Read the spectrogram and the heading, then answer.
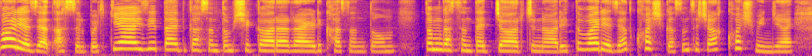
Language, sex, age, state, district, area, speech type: Kashmiri, female, 18-30, Jammu and Kashmir, Budgam, rural, spontaneous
